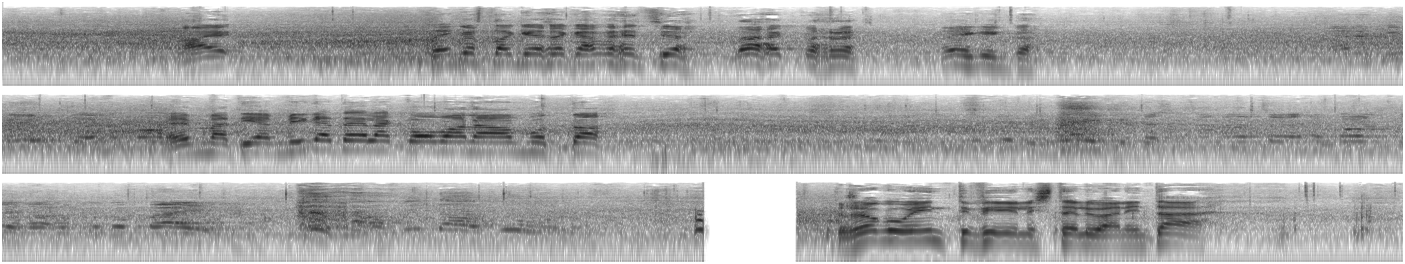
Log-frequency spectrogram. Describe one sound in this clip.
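A young man talks and laughs excitedly close by.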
